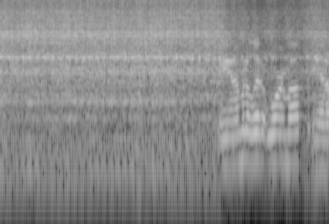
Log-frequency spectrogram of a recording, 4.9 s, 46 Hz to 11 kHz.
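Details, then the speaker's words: Honda GX31 four-stroke engine, warmed up after reinstalling the carburetor and new fuel lines and filter: steady fast buzzing idle with thin high whine; accelerates and idles smoothly, good to go. "So, uh, as you can see, it accelerates smoothly, uh, idle smooth, so it's, uh, good to go."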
